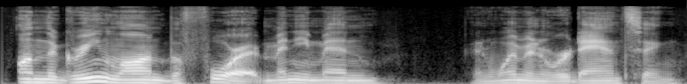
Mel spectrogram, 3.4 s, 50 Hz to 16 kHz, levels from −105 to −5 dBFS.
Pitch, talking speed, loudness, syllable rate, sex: 110 Hz, 210 wpm, -17 LUFS, 6.2 syllables/s, male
